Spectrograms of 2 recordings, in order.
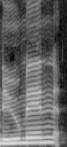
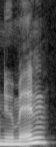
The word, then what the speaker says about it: Neumann: And there's something called a von Newman probe. Neu mn. And you can pronounce that however you want, but I'm going to pronounce it Newman.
